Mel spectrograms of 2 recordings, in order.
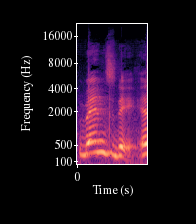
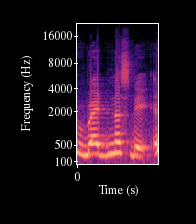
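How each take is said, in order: First: Wednesday as wens-day, first d silent; correct pronunciation. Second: Wednesday as wed-nes-day, d sounded; wrong pronunciation. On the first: Teacher modelling Wednesday for students, correct pronunciation. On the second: Teacher showing students the mistake, wrong pronunciation. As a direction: say all three parts of Wednesday, d included. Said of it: "It's not Wednesday". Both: Shown as a demonstration.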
